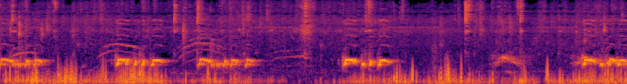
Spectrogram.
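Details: Zebra dove in full song, used to prompt silent birds to sing: short rolling, trilled coo phrases about a second long, repeated with short pauses, over a busy low knocking background.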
